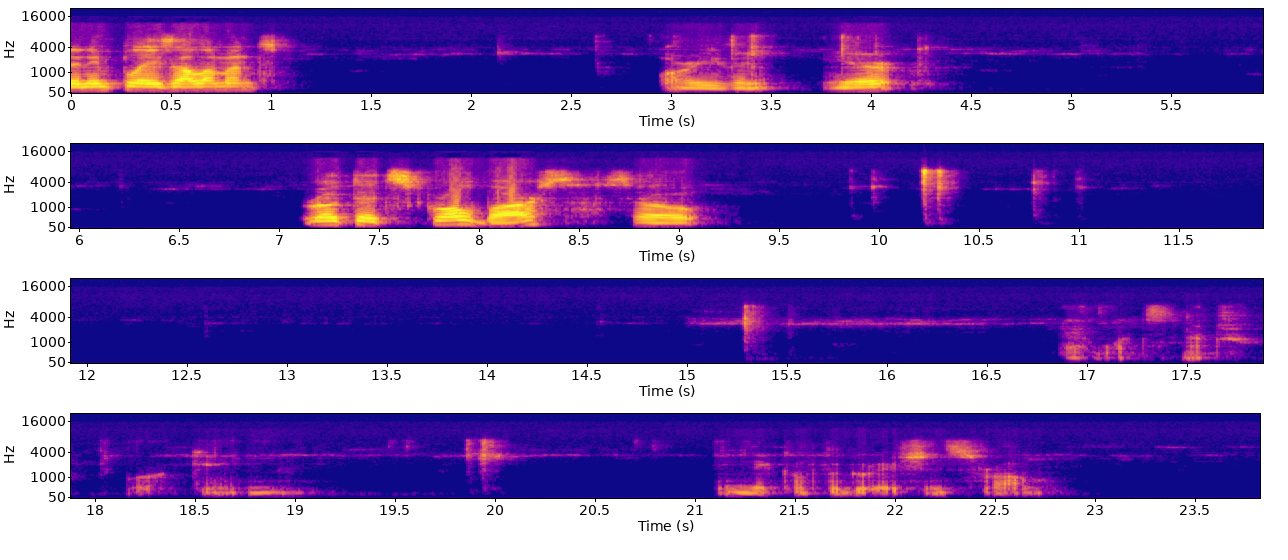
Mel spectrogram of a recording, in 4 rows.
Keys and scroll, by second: 3.2 ctrl+space, 3.7 ctrl+1, 8.6 ctrl+e, 10.1 ctrl+space, 10.6 ctrl+2, 15.1 ctrl+2, 19.7 ctrl+space.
